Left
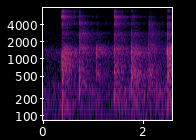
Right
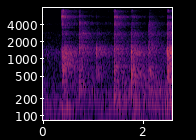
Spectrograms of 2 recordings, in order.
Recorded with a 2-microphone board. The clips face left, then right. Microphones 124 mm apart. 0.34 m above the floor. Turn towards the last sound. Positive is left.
turn(degrees=-15)  # may be behind; listen again after turning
